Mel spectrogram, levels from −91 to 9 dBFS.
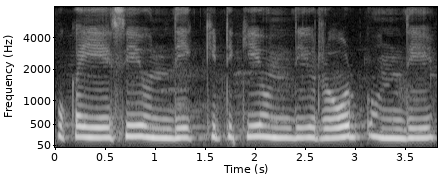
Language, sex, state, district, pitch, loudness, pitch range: Telugu, female, Telangana, Hyderabad, 215 Hz, -13 LUFS, 205-230 Hz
